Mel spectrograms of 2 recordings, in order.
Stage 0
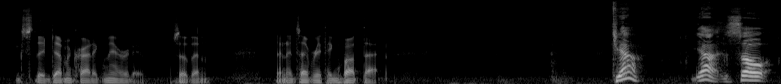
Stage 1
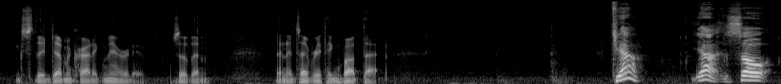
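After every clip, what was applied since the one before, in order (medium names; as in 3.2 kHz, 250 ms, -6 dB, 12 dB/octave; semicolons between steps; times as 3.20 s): treble shelf 7.5 kHz +4.5 dB; trim +7.5 dB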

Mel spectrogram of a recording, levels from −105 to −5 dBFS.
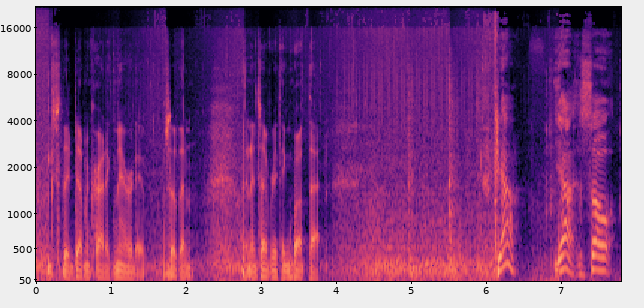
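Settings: time-frequency box 3.08–3.54 s, 640–11000 Hz -8 dB; three bands compressed up and down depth 100%; trim -5 dB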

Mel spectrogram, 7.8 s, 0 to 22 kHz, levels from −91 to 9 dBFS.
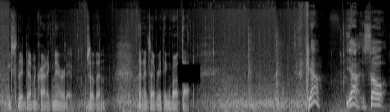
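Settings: spectral selection erased 3.54–4.00 s, 990–2500 Hz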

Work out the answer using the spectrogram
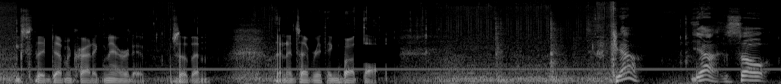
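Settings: whistle 710 Hz -47 dBFS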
